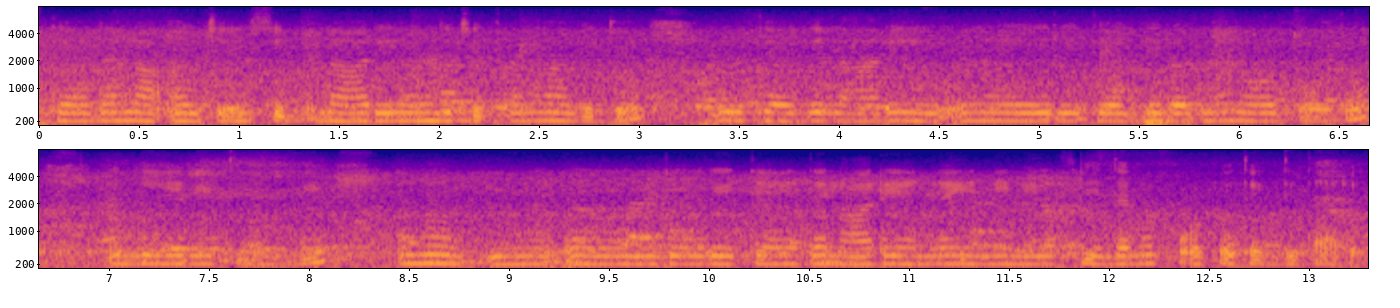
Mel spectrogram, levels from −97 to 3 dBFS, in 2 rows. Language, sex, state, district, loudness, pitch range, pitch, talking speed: Kannada, male, Karnataka, Dharwad, -26 LUFS, 195-205 Hz, 200 Hz, 110 wpm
